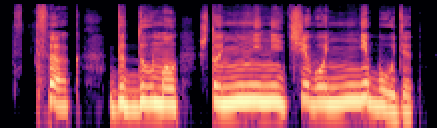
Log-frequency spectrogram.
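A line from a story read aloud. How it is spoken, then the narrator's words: Dejected exhale. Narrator (Russian): Он удрученно выдохнул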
